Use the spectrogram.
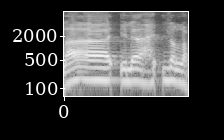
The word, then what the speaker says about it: লা ইলাহা ইল্লাল্লাহ: লা ইলাহা ইল্লাল্লাহ পাঠ করার কারণে সেজন্য আমরা লা ইলাহা ইল্লাল্লাহ পাঠ করতেই থাকবো অনেকে লা ইলাহা ইল্লাল্লাহ পর্যন্ত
